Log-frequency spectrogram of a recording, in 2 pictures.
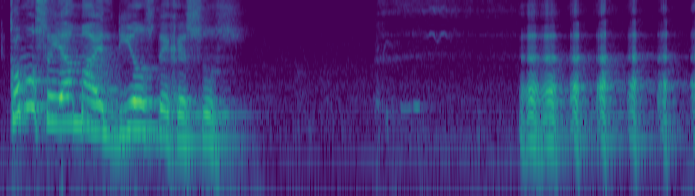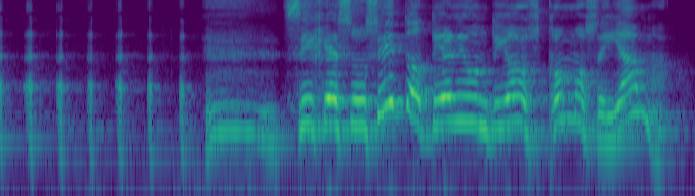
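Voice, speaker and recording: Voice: sits high, big pitch swings, measured pace, warm tone. A speaker giving a mocking monologue, firing taunting rhetorical questions over and over with scornful chuckles. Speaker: online religion critic.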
